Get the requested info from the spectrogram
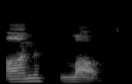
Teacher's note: See how I stressed love, and then un is the unstressed syllable.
